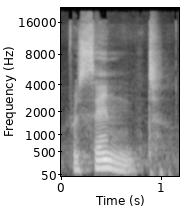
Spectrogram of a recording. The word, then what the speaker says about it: present: Okay, the stress falls here, present in the second syllable.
